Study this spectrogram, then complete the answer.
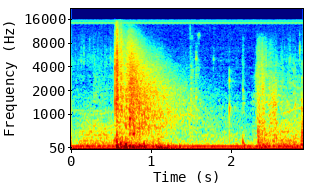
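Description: A single heavy tank cannon shot from an IS-6 in World of Tanks Blitz booms loud and close, then its rumble decays over a steady engine drone with no talk.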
